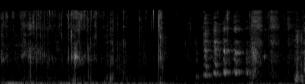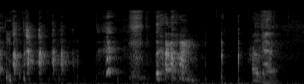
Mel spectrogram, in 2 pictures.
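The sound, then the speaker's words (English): Chewing of pie held close to a microphone, with wet crunchy bites and mouth sounds mixed among talking and bursts of laughter. “You're still eating your second pie. Does that mean we have to keep going? Yeah. I'm going to sit here and wait. Go ahead, ASMR into that microphone.”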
